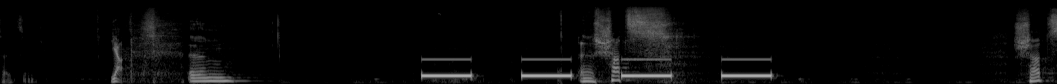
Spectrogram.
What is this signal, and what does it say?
Telephone call progress tone (single-tone plan, as in Europe, Japan and elsewhere), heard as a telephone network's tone, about 400 Hz, 0.5 s on and 0.5 s off. Busy tone.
